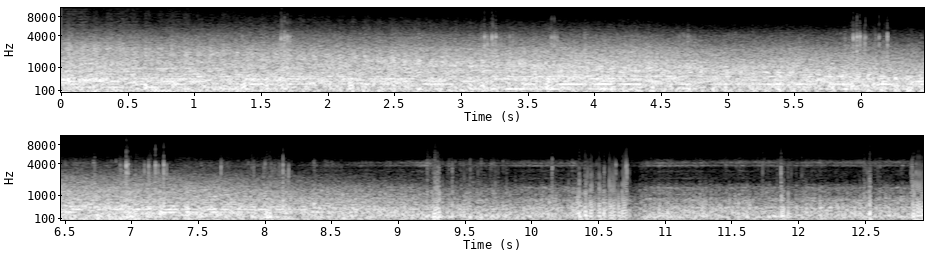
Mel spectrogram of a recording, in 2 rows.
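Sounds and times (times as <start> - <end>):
bike tyres humming on asphalt: 0.0 - 10.3
wind rushing over microphone: 0.0 - 12.9.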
